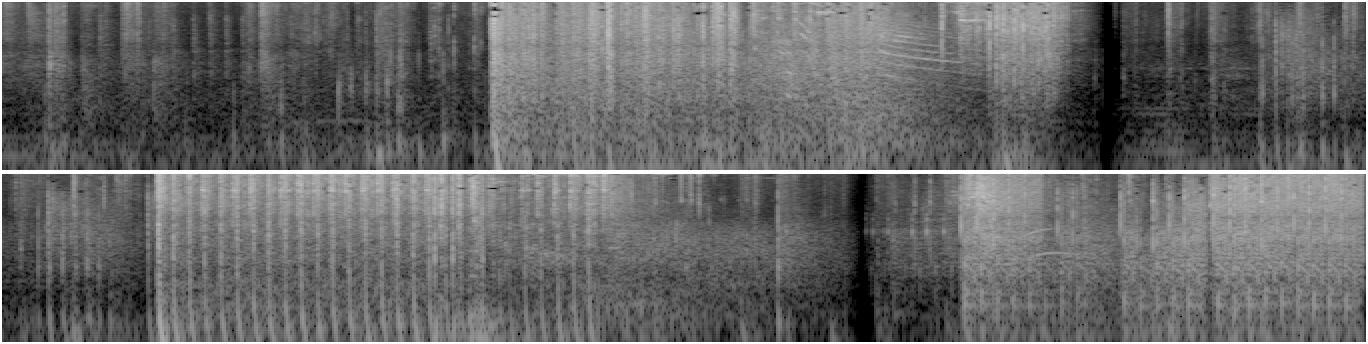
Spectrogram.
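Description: Rapid automatic gunfire from Call of Duty: Warzone rattles in loud sustained bursts separated by short pauses, with dense clattering shots and game sound effects.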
